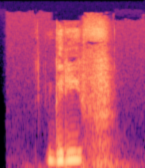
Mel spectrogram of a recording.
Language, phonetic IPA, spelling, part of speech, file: Russian, [ɡrʲif], гриф, noun, Ru-гриф.ogg
- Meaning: 1. vulture (bird) 2. griffin, gryphon 3. fingerboard, neck (the extension of any stringed instrument on which a fingerboard is mounted) 4. signature stamp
